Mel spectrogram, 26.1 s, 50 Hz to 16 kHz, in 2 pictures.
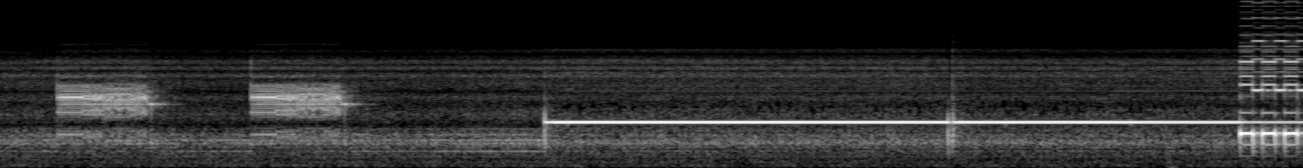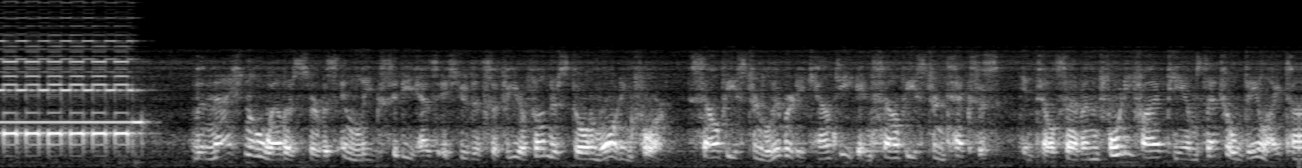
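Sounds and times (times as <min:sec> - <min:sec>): steady single-pitch alarm tone: 0:00.6 - 0:01.8, 0:02.6 - 0:03.8, 0:05.5 - 0:14.8.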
